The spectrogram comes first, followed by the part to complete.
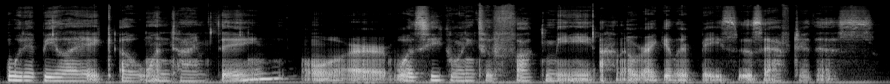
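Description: A woman narrating intimate erotic fiction in a sultry, lingering, breathy voice that often drops to a whisper. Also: fairly low pitch. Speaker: podcast host reading own story. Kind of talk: slow, intimate erotica narration in the first person.

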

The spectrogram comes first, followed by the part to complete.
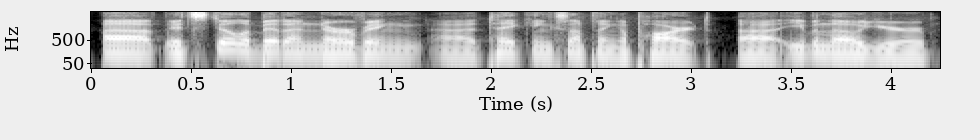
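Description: A man hosting a casual online show talks in a loose, rambling way, stopping often on filler words. His voice is mellow and smooth, though a little crackly as he gets over a cold. The sound is dry and close. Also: mid-range voice, fairly even intonation, fairly quick, no echo. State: recovering from a cold, slight crackle. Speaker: podcast host. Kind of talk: casual chat.

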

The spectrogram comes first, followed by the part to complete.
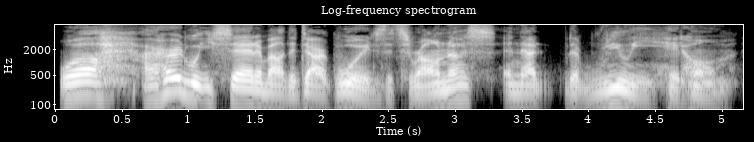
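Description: A man's voice: lowish voice, expressive, moderate pace, no echo. Earnest male radio caller, dry sound. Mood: earnest, eager. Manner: hesitant, earnest, stumbling over words. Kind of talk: naturalistic audio drama acting.

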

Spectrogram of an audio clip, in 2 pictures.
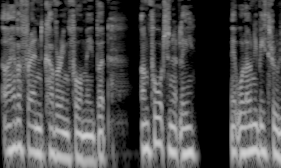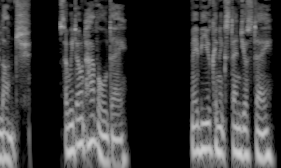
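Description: An older guard, played by a male actor in a fantasy audiobook drama. He is courteous and hopeful, plainly smitten, speaking at a middling pitch in a dry, close recording. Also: normal speed, no echo, close to an everyday voice.

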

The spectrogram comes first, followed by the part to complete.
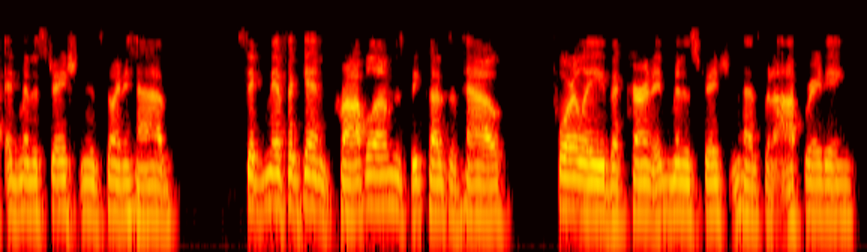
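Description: Measured woman on dull lo-fi audio. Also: rumbling low, fairly bright tone, no echo. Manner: measured, deliberate, with frequent pauses and fillers. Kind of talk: remote interview answers.

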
